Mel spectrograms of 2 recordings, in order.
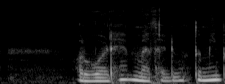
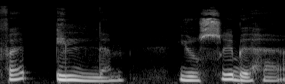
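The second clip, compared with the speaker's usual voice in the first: voiced, very slow tajweed recitation; slow Quran recitation; 5 dB louder, slower than usual. Shown as a demonstration. Teacher recites the verse to show the rules, slowly. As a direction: draw each syllable out carefully. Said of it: "Hamza پر cut off sound".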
